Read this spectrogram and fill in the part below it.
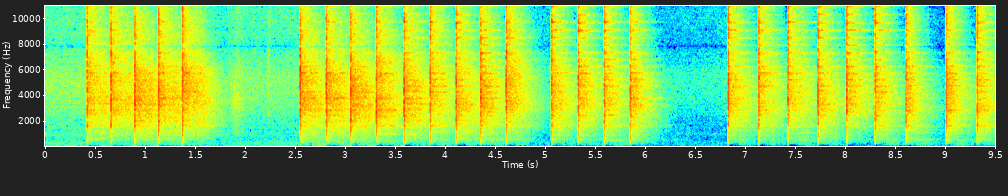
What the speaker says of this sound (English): all this shrinkage has just added up to a real loose sounding wheel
